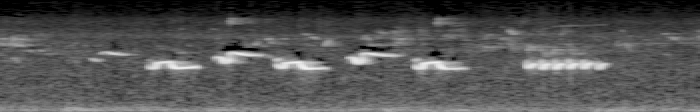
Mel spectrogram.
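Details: Rufous-bellied thrush in song, delivering a run of rich whistled notes that curl up and down, ending in a quick buzzy trill of repeated pulses; soft low background noise.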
